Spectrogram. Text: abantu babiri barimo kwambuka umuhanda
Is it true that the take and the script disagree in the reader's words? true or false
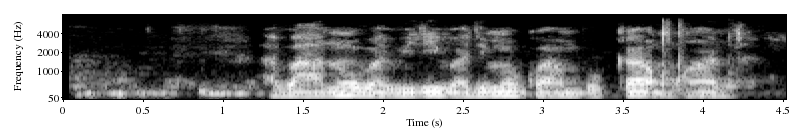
false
